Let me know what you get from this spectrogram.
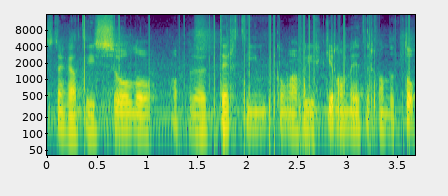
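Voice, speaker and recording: A man talks at a medium pitch. Background noise can be noticed throughout. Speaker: cycling commentator and talk show host. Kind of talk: casual chat; live commentary. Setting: café with live audience.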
